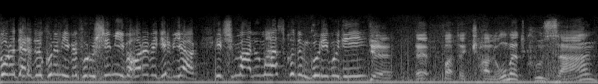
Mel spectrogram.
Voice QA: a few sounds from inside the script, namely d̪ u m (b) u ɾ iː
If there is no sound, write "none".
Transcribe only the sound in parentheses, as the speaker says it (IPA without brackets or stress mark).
ɡ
